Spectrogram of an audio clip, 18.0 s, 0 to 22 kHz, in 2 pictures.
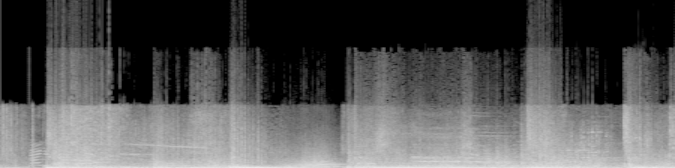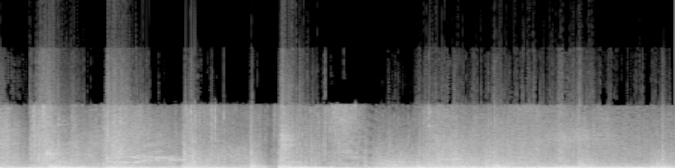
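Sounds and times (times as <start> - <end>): heavy explosions: 0.0 - 18.0.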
